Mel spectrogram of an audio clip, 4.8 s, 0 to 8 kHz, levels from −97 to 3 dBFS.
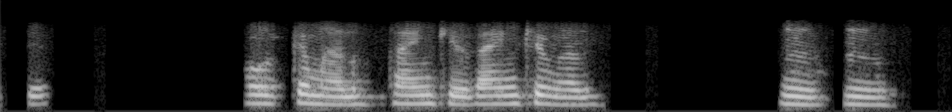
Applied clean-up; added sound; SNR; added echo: none; none; none; none.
